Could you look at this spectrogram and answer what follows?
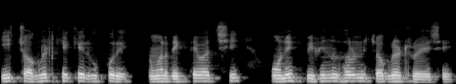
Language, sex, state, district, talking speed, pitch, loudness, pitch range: Bengali, male, West Bengal, Jhargram, 170 wpm, 145 Hz, -15 LUFS, 135-155 Hz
